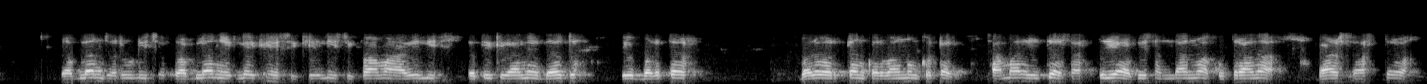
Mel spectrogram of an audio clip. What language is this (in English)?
Gujarati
